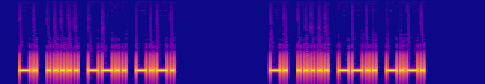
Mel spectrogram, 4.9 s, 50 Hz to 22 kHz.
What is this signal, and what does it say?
Morse code, heard as a keyed tone, about 34 wpm, 700 Hz. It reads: N5ZC N5ZC
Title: Easy Call Signs Repeated 2x - 35wpm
